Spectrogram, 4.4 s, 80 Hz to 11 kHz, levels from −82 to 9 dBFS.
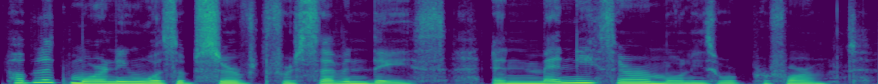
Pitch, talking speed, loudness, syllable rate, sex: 210 Hz, 165 wpm, -14 LUFS, 6.1 syllables/s, female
